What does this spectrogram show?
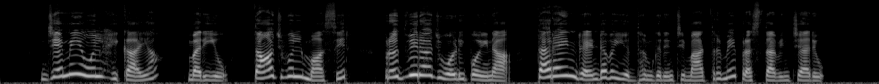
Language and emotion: Telugu, neutral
